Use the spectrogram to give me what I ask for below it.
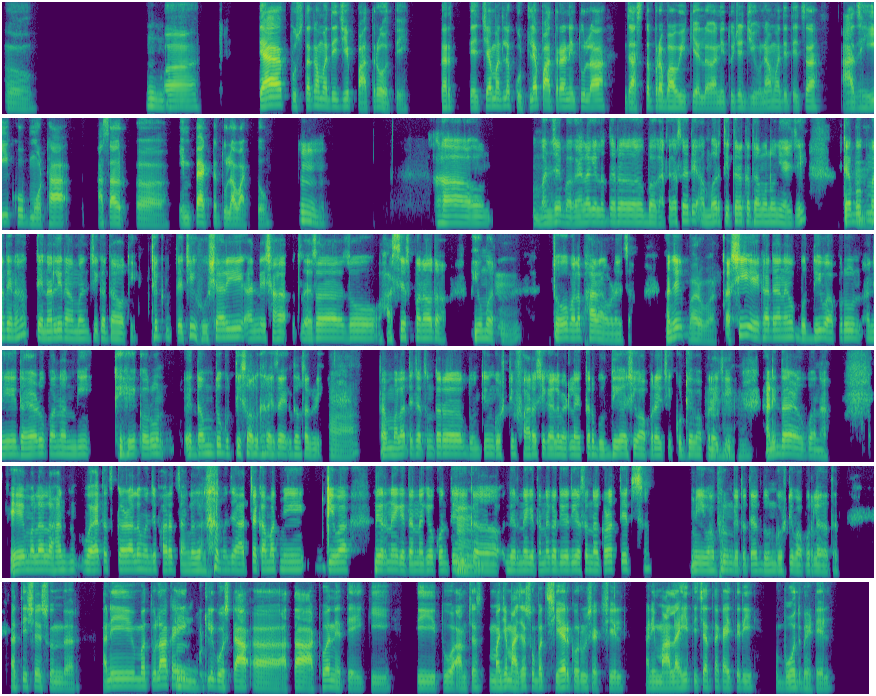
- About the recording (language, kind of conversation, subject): Marathi, podcast, बालपणी तुमची आवडती पुस्तके कोणती होती?
- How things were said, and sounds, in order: other noise; in English: "इम्पॅक्ट"; tapping; in English: "ह्युमर"; laughing while speaking: "सॉल्व्ह करायचा एकदम सगळी"; in English: "सॉल्व्ह"; chuckle; chuckle; in English: "शेअर"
